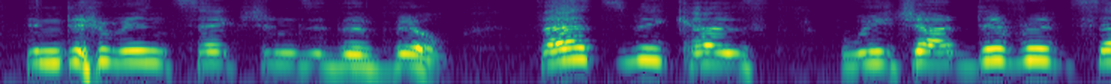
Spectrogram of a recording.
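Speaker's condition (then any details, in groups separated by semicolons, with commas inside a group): Cerebral palsy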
